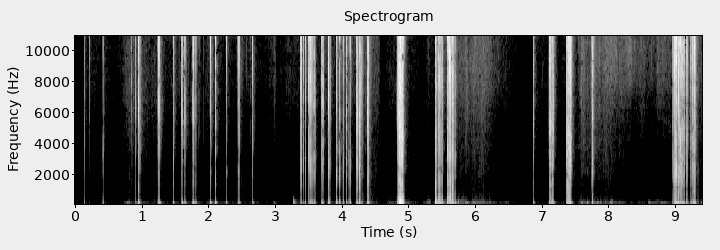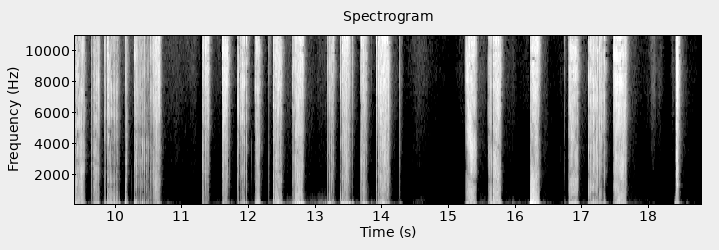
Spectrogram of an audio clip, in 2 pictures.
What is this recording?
Ripping a fabric bedsheet close to the mic.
